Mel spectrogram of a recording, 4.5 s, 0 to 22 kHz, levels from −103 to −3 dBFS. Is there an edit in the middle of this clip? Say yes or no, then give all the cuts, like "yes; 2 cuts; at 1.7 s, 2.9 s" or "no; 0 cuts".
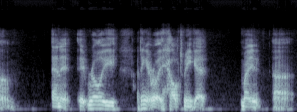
no; 0 cuts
